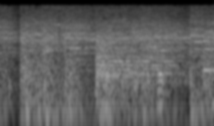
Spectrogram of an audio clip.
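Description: A loud, sustained crash of breaking dishes and shattering crockery, with bursts of clattering impacts over about two seconds and no voices.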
